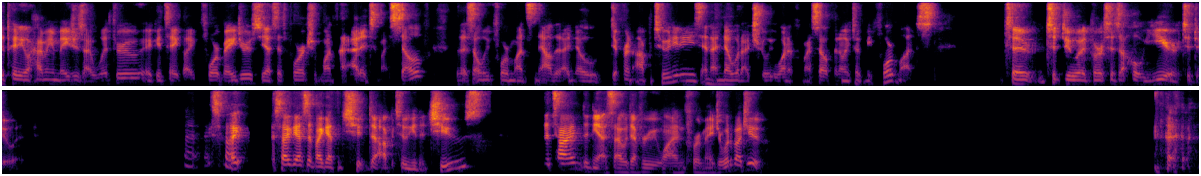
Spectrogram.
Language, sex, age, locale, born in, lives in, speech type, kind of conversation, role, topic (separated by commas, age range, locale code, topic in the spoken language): English, male, 35-39, en-US, United States, United States, conversation, unstructured, none, Would you rather have a rewind button for your life or a pause button?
